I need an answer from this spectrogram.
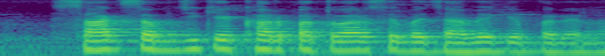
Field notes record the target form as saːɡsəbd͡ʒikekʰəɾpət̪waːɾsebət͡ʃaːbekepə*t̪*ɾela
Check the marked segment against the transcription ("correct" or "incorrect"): incorrect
